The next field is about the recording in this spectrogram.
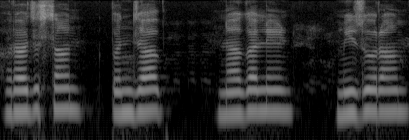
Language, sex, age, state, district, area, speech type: Kashmiri, male, 18-30, Jammu and Kashmir, Kupwara, rural, spontaneous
